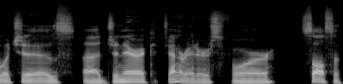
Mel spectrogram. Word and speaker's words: SLSA: So SLSA, and you pronounce it salsa.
